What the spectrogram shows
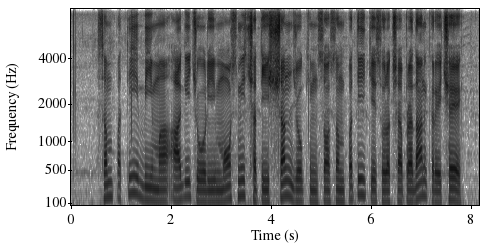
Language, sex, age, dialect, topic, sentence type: Maithili, male, 25-30, Eastern / Thethi, banking, statement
